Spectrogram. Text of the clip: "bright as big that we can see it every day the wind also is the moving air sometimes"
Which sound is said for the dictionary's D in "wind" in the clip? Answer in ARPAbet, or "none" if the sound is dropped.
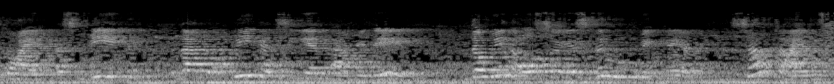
none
